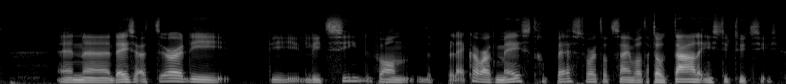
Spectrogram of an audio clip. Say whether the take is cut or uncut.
cut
